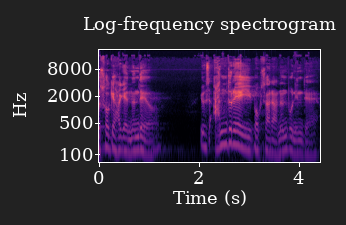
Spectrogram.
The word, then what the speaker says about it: 안드레이: 이것은 안드레이 목사라는 분인데, 안드레가 러시아 발음으로 안드레이가 됩니다.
